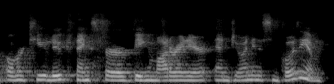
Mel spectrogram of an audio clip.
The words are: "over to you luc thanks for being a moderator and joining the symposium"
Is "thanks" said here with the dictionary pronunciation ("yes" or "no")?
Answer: yes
